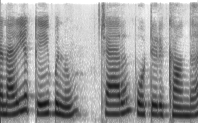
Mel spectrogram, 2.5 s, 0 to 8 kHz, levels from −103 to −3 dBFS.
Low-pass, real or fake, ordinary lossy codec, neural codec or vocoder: 7.2 kHz; fake; none; codec, 16 kHz, 1 kbps, X-Codec, HuBERT features, trained on balanced general audio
